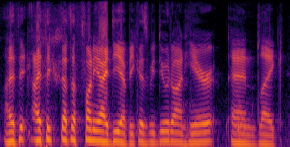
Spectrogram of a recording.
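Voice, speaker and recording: A man's voice: fairly high pitch, fairly quick, a bit bright. A Canadian man co-hosting a marketing podcast, chatting casually and thinking aloud, with frequent restarts and chuckles. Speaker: podcast co-host.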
